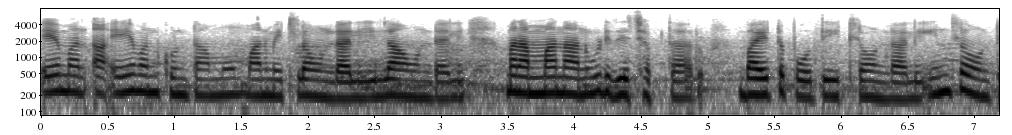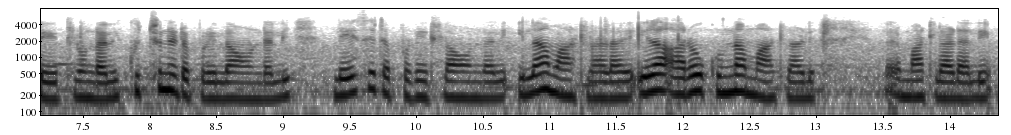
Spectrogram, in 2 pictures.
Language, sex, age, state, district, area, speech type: Telugu, female, 18-30, Andhra Pradesh, Chittoor, rural, spontaneous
